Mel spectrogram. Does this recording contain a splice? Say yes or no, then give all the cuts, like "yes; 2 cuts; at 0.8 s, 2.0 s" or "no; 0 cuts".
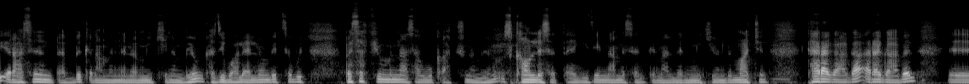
no; 0 cuts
